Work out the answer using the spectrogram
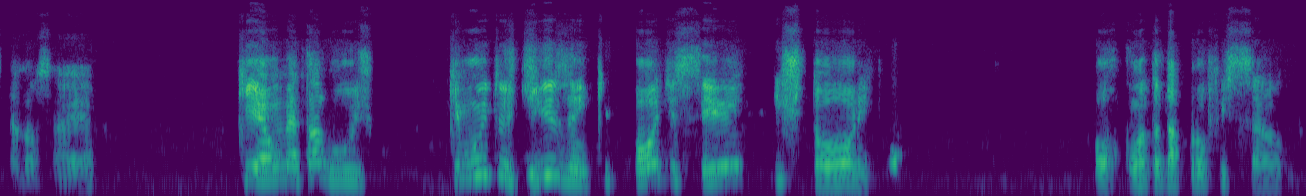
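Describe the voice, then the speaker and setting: A man's voice: a little high, darkish tone, lo-fi sound. Emphatic Brazilian man in his forties. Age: 40s. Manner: emphatic, argumentative, rhetorical questions. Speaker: theologian guest. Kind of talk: live-stream discussion.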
